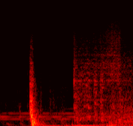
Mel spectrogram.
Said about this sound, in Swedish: När bilarna kört ut från uppfarten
